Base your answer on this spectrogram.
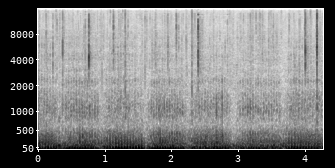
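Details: Low, rhythmic cat purr rising and falling with inhale and exhale, short dips between cycles, accompanied by bright crackle and pop sounds of burning wood.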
